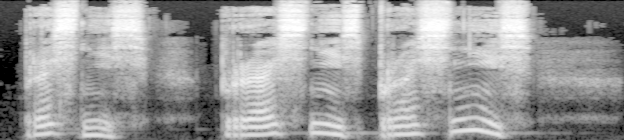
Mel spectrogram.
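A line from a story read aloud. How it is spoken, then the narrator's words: Strangled whisper to oneself. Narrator (Russian): сдавленным шепотом требовала я сама у себя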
